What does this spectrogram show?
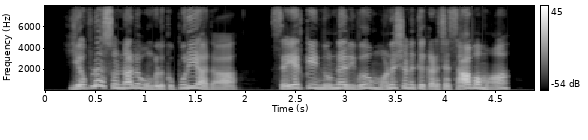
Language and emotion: Tamil, angry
